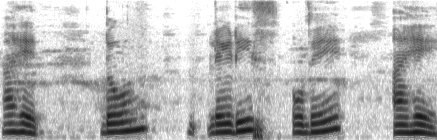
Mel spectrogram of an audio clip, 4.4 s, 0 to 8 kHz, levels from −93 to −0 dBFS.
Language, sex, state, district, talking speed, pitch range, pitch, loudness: Marathi, female, Maharashtra, Mumbai Suburban, 70 wpm, 170-230 Hz, 180 Hz, -16 LUFS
